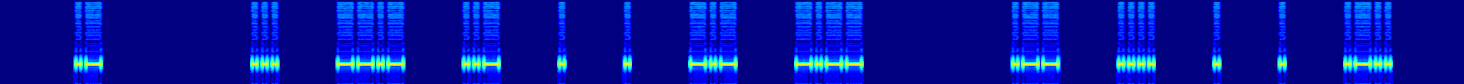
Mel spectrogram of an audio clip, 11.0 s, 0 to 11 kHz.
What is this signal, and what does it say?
Morse code, heard as a keyed tone, about 32 wpm, spaced as for 15 wpm, 800 Hz. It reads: A SQUEEKY WHEEL
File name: Spaced / Chuckles Spaced-mp3s / Squeaky sp @30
